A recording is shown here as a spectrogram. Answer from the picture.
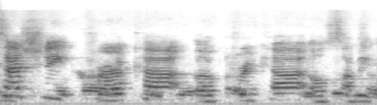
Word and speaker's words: Cricut: Well, it's actually Cricut or something like that. Oh, It's spelled CIRCUT.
